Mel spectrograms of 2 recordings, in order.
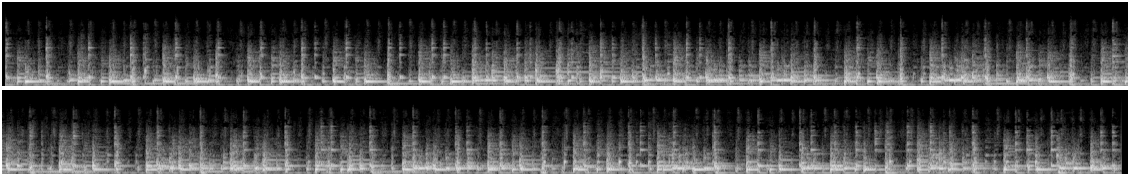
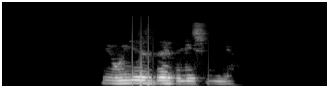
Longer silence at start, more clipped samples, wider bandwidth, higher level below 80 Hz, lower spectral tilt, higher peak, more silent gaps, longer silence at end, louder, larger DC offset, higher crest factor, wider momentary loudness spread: second, 0.05 s vs 1 s; neither; about the same, 8.8 kHz vs 8 kHz; first, -32 dBFS vs -46 dBFS; about the same, -8 dB/octave vs -9 dB/octave; about the same, 0 dBFS vs 0 dBFS; neither; second, 0.05 s vs 0.95 s; about the same, -15 LUFS vs -15 LUFS; first, 0.2% vs under 0.1%; about the same, 14 dB vs 18 dB; second, 4 LU vs 19 LU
